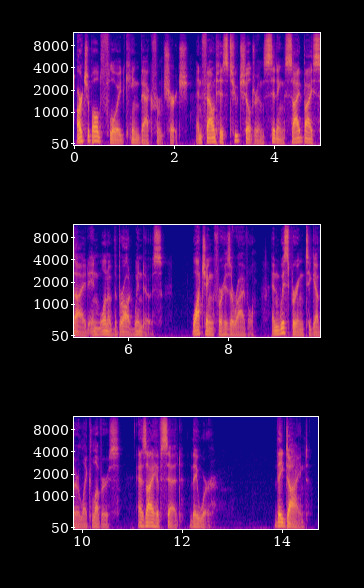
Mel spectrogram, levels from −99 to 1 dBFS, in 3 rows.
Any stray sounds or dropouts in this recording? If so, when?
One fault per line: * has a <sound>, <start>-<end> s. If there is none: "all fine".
all fine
